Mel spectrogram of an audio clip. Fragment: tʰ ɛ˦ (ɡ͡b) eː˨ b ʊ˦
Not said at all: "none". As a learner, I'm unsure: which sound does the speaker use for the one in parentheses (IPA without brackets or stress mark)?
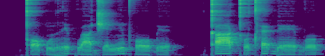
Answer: ɡ͡b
